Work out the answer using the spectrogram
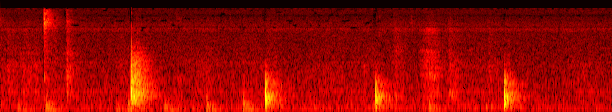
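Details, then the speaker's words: Commtron NATO FM CB radio on the bench, transmitting weakly with no modulation: on receive only sharp isolated clicks about every second with near silence, no voice or hiss; receiver producing no audio. "is just making some kind of click so we're not hearing anything we're not receiving anything"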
